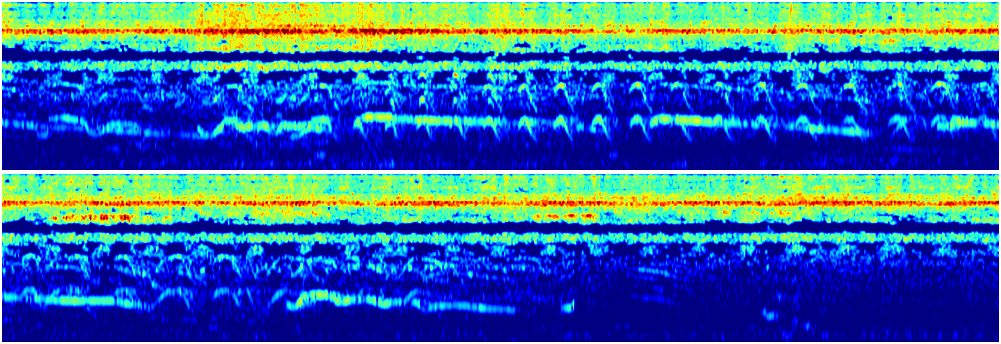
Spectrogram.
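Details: Crickets at night in a village: a steady, shrill, high insect chorus with a fast pulsing beat, overlaid by a long run of clear whistled notes that slide downward, given one after another for most of the stretch.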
